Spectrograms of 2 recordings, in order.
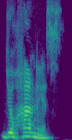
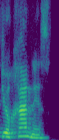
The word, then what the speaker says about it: Johannes: Y el problema de la H en alemán es que no se pronuncia como J, y a veces me citan a mí diciendo que yo digo Johannes, no es así.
